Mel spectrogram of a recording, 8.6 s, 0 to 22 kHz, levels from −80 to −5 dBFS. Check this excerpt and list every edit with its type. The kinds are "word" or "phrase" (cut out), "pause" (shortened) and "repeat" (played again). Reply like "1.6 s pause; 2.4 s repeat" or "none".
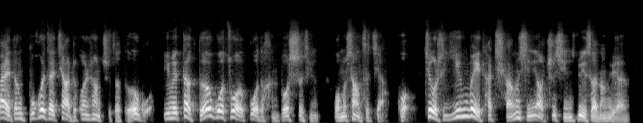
2.1 s pause; 5.6 s pause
